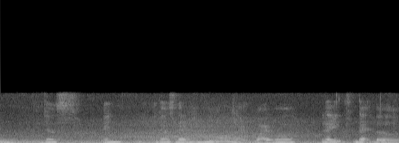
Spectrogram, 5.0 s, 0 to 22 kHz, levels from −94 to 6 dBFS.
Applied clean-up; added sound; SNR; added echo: none; Car passing by / Traffic noise, roadway noise; 11 dB; none.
